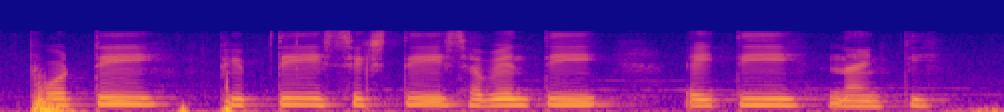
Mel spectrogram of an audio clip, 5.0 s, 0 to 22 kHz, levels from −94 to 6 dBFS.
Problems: constant background noise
